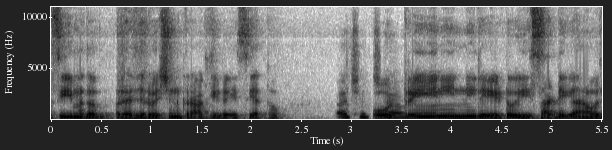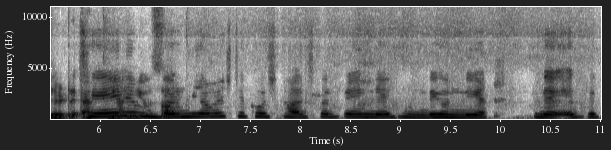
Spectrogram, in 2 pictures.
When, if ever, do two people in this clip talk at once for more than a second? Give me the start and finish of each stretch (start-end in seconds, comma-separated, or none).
none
